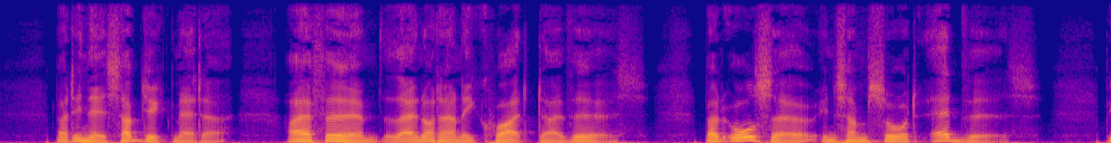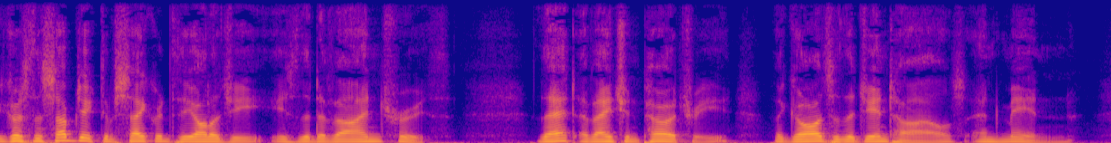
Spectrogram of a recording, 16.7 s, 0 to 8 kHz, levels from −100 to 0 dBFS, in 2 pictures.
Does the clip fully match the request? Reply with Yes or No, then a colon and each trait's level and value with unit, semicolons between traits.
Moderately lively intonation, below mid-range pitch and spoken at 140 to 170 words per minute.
Yes: average, 3.9 semitones; low, 120 Hz; average, 150 wpm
